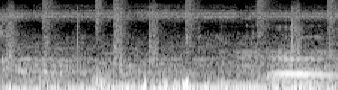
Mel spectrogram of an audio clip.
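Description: Low rumble, then near the end a man's voice begins with a drawn-out, slightly falling vowel.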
